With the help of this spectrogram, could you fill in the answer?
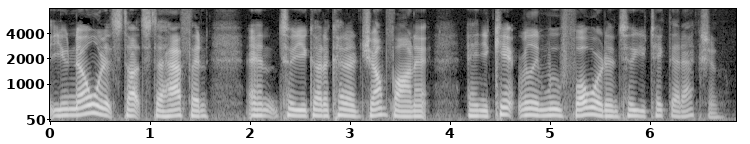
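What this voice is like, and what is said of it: Rhode Island accent. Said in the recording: “I have a Rhode Island accent.”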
